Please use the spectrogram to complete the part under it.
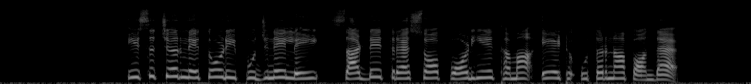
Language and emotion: Dogri, neutral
